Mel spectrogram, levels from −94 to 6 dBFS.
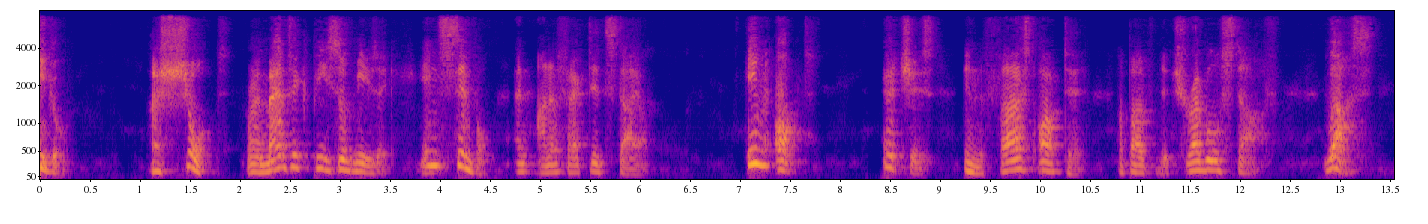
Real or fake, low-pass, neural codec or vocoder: fake; 7.2 kHz; codec, 16 kHz, 1.1 kbps, Voila-Tokenizer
